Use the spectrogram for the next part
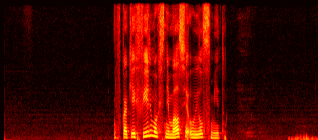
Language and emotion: Russian, neutral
